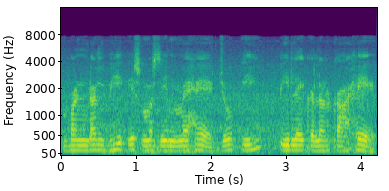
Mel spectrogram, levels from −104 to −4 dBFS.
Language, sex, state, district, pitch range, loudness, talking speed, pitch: Hindi, male, Madhya Pradesh, Dhar, 120-130 Hz, -15 LUFS, 155 wpm, 130 Hz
